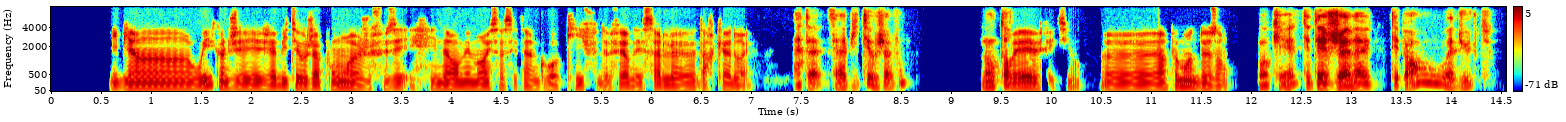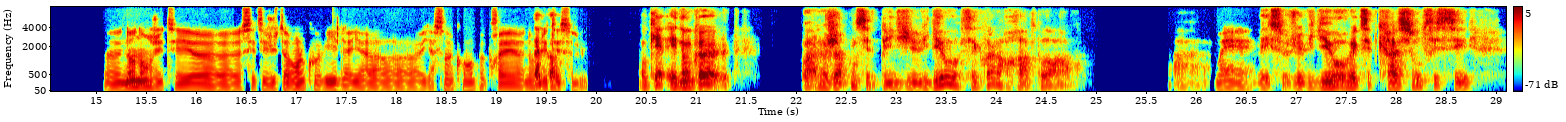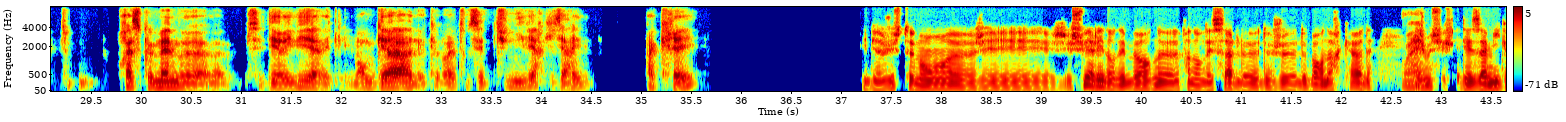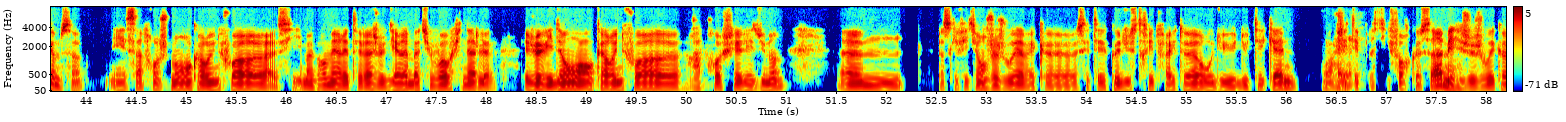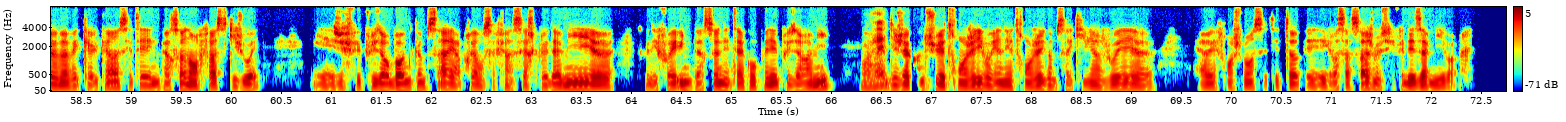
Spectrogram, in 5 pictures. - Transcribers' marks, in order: drawn out: "bien"; stressed: "énormément"; drawn out: "heu"; tapping; laughing while speaking: "Ouais"
- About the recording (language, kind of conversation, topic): French, podcast, Quelle expérience de jeu vidéo de ton enfance te rend le plus nostalgique ?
